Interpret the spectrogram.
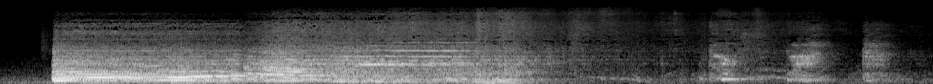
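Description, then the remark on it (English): Loud car engines roar and rev together for several seconds in a movie clip, their pitch sweeping up and down, then fade as a few short bursts of voices come through. “So if you see what you see in it besides just the cars.”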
